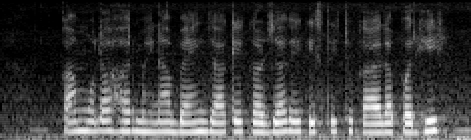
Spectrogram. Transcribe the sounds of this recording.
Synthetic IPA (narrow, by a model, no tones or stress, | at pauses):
kaːmːʊlaɦɐɾmɐɦiːnabɛ̃ːŋkd͡ʒaːkekɐɾd͡ʒakekɪst̪it͡ʃʰʊkaːɪlapɐɾɦiː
